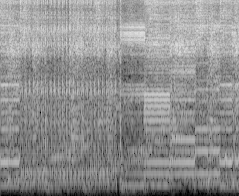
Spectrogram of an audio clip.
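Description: An electronic music track with synthesizer chords and a bright high layer, played back from an FL Studio project. The synth chord changes twice.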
